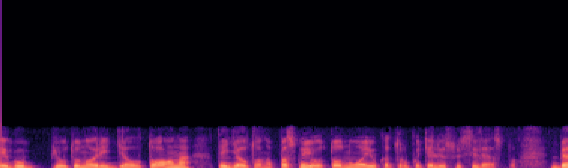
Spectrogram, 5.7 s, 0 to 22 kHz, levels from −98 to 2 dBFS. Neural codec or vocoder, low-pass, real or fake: none; 5.4 kHz; real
